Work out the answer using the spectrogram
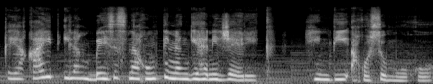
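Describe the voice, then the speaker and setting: A frustrated young girlfriend, voiced by a woman, somewhat high-pitched and earnest. She tells her story and presses her partner in a radio drama. Faint music plays underneath. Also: brisk, lightly acted. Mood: reflective. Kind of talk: radio drama acting and first-person narration.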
